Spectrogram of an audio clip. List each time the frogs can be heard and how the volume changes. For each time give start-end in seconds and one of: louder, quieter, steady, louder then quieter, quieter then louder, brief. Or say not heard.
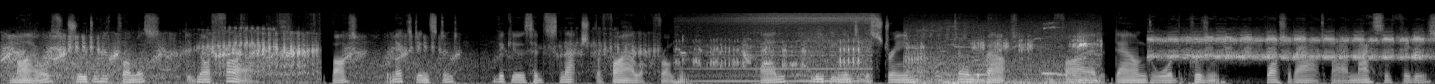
0.0-14.3 quieter then louder.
